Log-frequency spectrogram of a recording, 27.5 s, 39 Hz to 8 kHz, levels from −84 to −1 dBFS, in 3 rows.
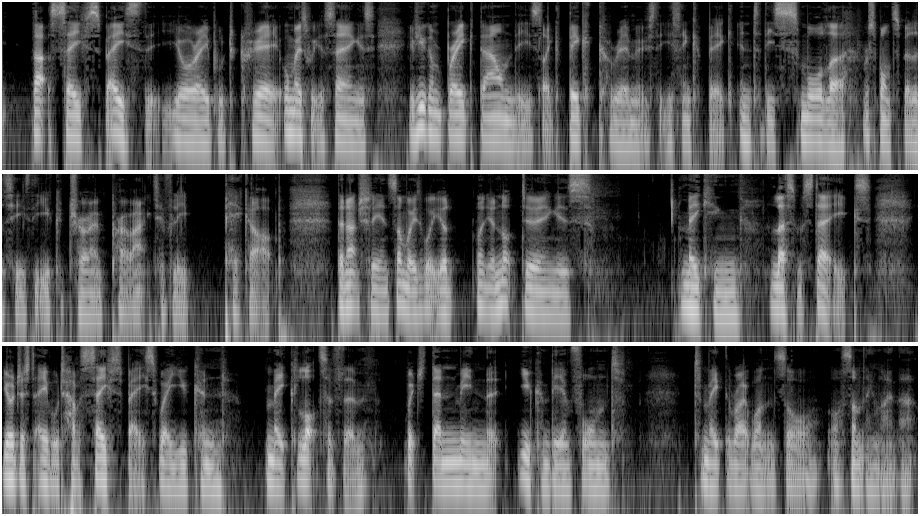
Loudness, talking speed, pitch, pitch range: -27 LUFS, 190 wpm, 100 Hz, 90-110 Hz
